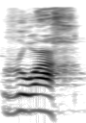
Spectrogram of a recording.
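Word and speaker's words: רוח: esta palabra espíritu es ruach así se escribe ruch se pronuncia en el hebreo la ch como jota y ex a Luisa que el ruaj muy bien el hecho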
